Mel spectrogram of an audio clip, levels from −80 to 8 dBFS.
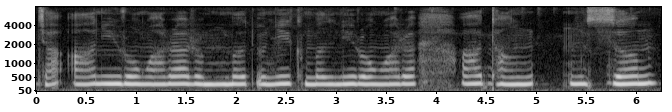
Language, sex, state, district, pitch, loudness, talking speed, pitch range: Garo, female, Meghalaya, North Garo Hills, 265 Hz, -14 LUFS, 85 wpm, 255-270 Hz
